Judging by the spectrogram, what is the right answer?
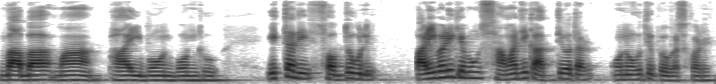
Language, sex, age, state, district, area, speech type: Bengali, male, 18-30, West Bengal, Hooghly, urban, spontaneous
